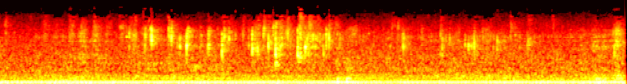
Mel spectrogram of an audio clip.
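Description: Fingertips massaging a foamy facial cleanser over the face: faint, scattered wet squishing ticks over a steady low hum.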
